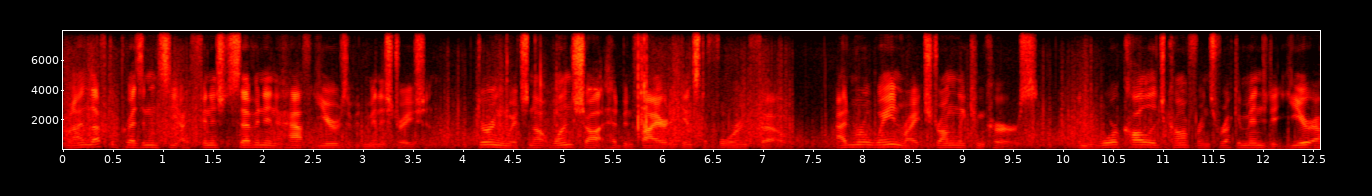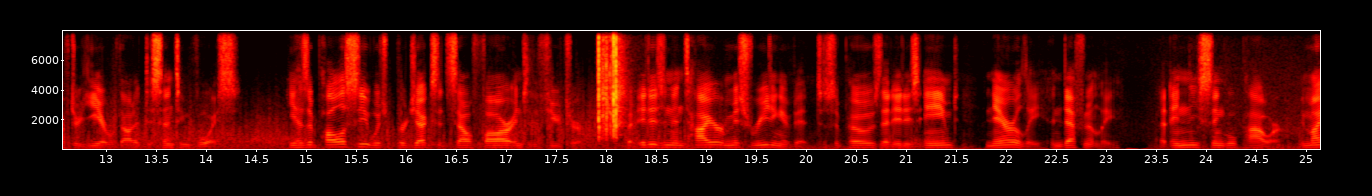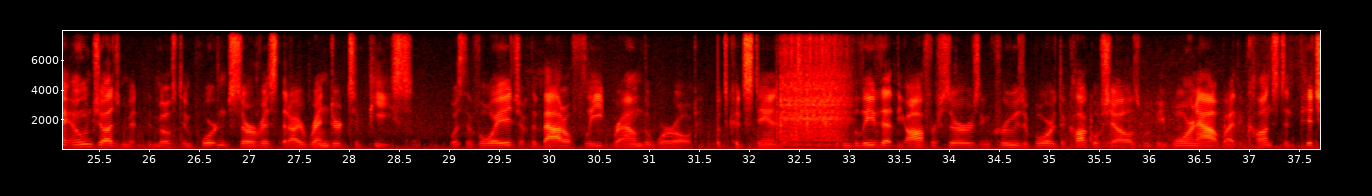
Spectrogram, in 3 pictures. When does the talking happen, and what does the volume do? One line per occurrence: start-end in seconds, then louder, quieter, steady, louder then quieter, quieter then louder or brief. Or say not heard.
0.0-37.6 steady.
